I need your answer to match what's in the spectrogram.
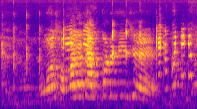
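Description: A parrot talks in a high, slightly nasal voice, running several speech-like syllables together with rising and falling tones. The room is quiet apart from faint clicks.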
